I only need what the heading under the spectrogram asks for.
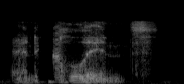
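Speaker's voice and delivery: deep, creepy, sinister put-on villain voice. A podcast guest introduces himself during the show's intros, in a deep creepy voice. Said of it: "I had no idea your voice could get that deep".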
